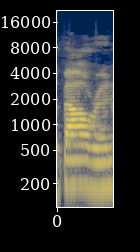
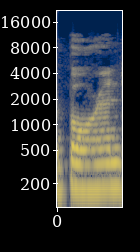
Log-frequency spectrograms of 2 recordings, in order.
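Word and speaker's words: Bodhrán: music tradition i play a drum called the ballroom or the boron depending on how you pronounce it it's a hand drum you drum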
